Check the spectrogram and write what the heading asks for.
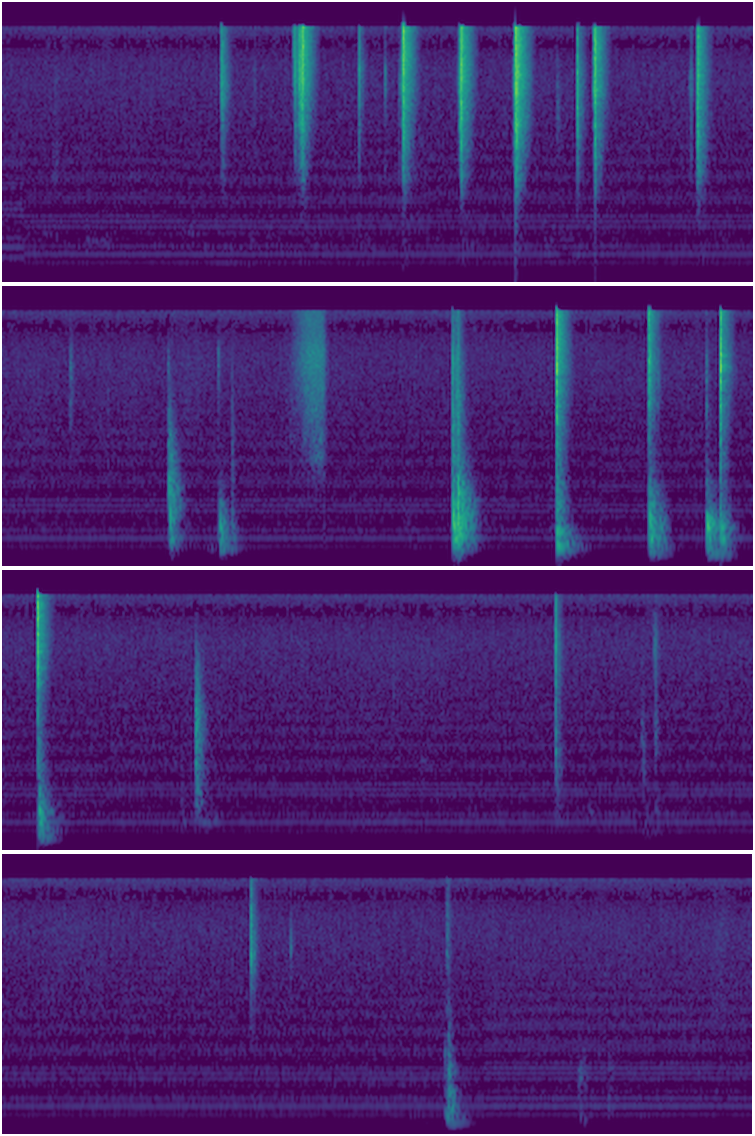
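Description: Small magnetic balls clicking as they snap together and onto a model: a quick run of sharp clicks, then heavier clicks with a low knock in them between about nine and sixteen seconds in, then a few scattered clicks. A faint steady hum runs underneath.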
